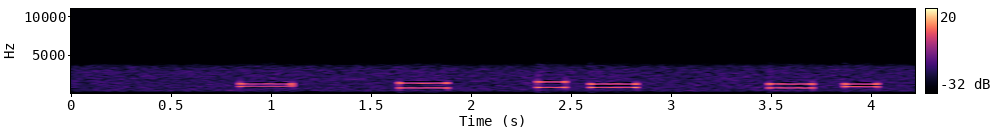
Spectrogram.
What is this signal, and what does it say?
DTMF, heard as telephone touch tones, dialled by hand, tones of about 180 ms. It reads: * 2 64 17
